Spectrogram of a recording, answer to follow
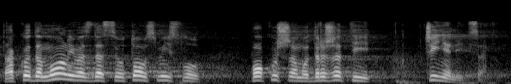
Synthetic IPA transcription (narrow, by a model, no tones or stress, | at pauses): t̪ako̞d̪amo̞limʋasd̪aseut̪o̞ːmsmiːslˠu | po̞kuʃamod̪r̩ʒat̪it͡ʂiɲenḭt̪sa̰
